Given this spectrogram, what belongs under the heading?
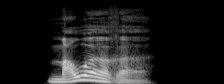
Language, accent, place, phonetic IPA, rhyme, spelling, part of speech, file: German, Germany, Berlin, [ˈmaʊ̯əʁə], -aʊ̯əʁə, mauere, adjective / verb, De-mauere.ogg
- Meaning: inflection of mauern: 1. first-person singular present 2. first-person plural subjunctive I 3. third-person singular subjunctive I 4. singular imperative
